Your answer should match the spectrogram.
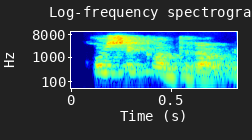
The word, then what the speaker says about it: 코시컨트: 이걸 뭐라고 읽냐면 코시컨트라고 읽어.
